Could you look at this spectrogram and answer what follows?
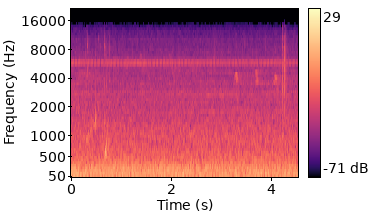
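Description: Outdoor ambience: a steady low rumble with a constant faint high whine, a few short faint chirps in the second half, and a single sharp click near the end.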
